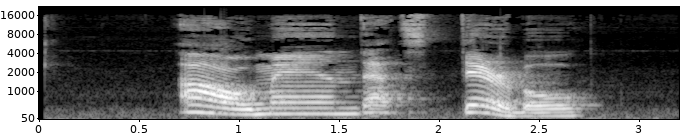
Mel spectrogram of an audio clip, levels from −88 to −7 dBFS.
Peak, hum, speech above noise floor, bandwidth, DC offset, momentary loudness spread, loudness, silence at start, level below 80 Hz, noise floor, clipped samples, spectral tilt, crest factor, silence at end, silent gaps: 0 dBFS; none; 35 dB; 17 kHz; under 0.1%; 9 LU; -13 LUFS; 0.7 s; -48 dBFS; -49 dBFS; under 0.1%; -4 dB/octave; 16 dB; 0.45 s; none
